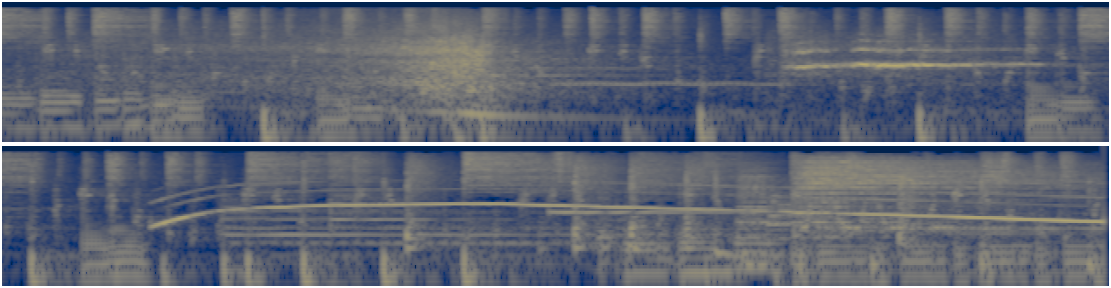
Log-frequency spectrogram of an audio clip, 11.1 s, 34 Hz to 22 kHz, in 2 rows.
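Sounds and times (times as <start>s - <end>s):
intro music with drumbeat: 0.0s - 11.0s
wavering squeal: 2.4s - 5.4s, 6.3s - 11.0s
rising wail: 6.3s - 11.0s.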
